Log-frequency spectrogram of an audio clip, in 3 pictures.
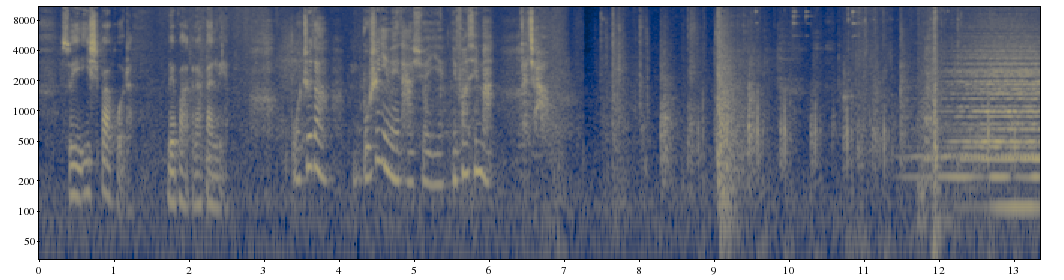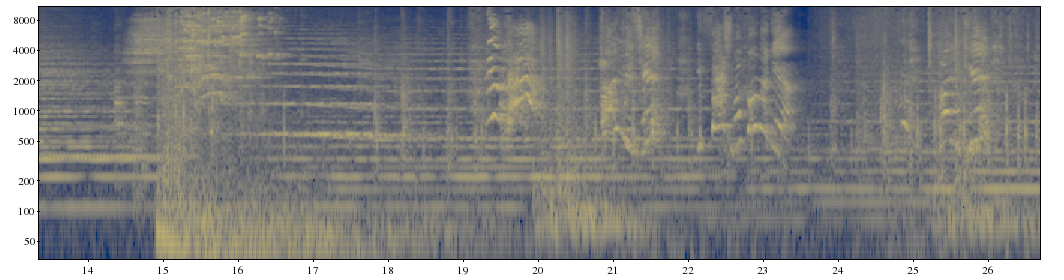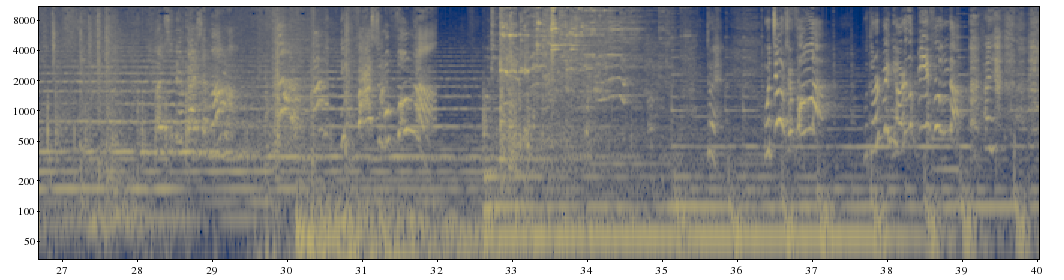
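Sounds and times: background music: 10.8 - 40.0
objects smashing: 14.9 - 16.8
glass shattering: 14.9 - 16.9, 32.7 - 35.1.

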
